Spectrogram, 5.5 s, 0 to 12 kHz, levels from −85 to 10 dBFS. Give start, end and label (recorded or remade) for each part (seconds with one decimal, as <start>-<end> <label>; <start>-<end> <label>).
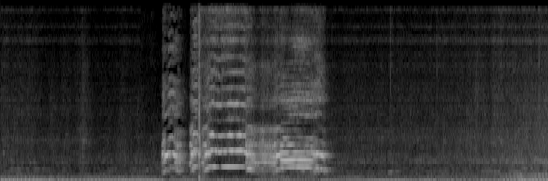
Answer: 0.0-1.4 remade; 1.4-2.0 recorded; 2.0-5.5 remade

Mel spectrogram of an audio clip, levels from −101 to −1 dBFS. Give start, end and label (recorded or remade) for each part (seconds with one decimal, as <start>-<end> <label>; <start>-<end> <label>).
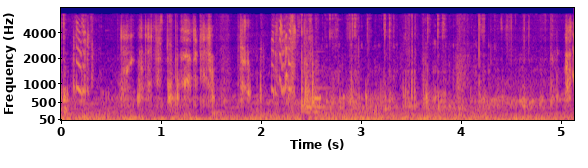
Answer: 0.0-0.5 recorded; 0.5-1.9 remade; 1.9-4.3 recorded; 4.3-5.1 remade

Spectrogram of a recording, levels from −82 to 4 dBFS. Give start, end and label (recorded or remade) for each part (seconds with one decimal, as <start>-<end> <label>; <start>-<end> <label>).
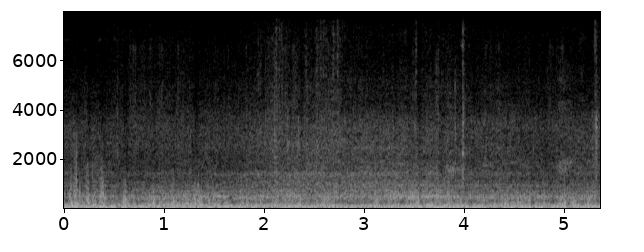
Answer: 0.0-5.4 recorded

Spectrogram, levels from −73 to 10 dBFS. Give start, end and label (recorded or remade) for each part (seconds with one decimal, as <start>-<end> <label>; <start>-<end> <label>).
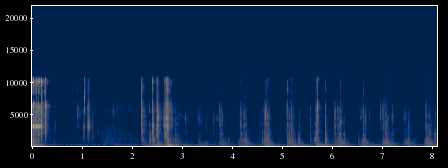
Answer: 0.0-1.7 recorded; 1.7-6.6 remade; 6.6-8.1 recorded

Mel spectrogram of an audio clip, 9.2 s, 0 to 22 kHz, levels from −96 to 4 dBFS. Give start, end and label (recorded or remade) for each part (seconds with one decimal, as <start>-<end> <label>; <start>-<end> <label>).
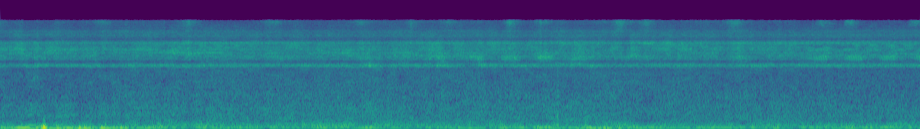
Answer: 0.0-2.0 remade; 2.0-2.5 recorded; 2.5-8.0 remade; 8.0-9.2 recorded

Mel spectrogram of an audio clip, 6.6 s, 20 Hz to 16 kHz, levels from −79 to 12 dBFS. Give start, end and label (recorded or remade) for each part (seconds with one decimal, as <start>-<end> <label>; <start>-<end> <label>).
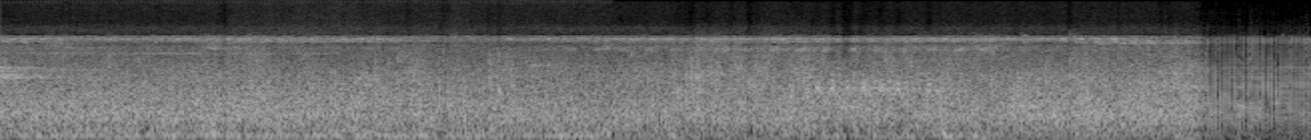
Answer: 0.0-6.0 recorded; 6.0-6.6 remade

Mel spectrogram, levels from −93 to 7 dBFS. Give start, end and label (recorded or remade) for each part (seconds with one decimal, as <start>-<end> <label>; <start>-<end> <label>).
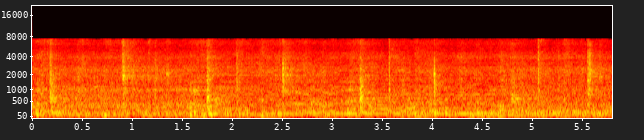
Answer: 0.0-1.6 recorded; 1.6-4.8 remade; 4.8-5.8 recorded

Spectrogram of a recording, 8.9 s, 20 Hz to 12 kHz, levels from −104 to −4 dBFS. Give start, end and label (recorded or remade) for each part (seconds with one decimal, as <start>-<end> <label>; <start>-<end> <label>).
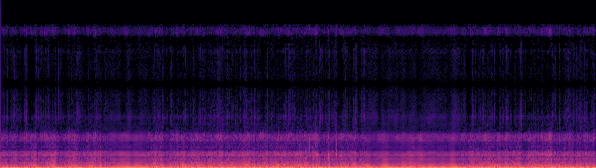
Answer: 0.0-1.6 recorded; 1.6-2.2 remade; 2.2-5.5 recorded; 5.5-6.9 remade; 6.9-8.9 recorded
